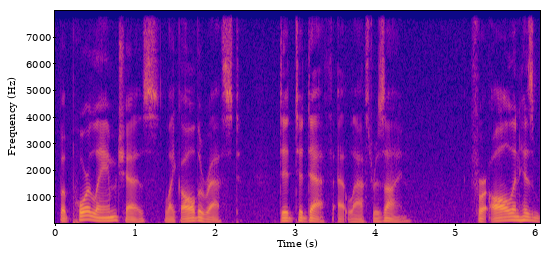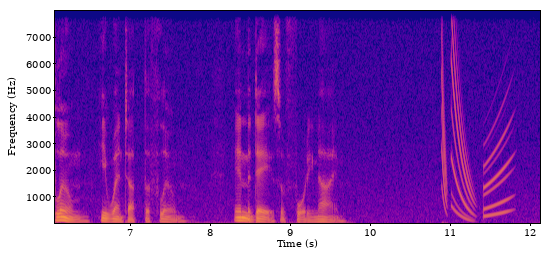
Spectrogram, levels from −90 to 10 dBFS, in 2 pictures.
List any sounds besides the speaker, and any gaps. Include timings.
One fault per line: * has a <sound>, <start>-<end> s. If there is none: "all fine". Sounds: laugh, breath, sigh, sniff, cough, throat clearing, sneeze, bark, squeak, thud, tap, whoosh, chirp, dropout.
* has a chirp, 10.9-11.9 s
